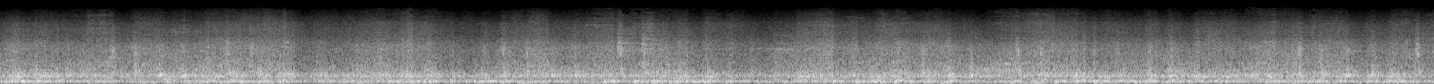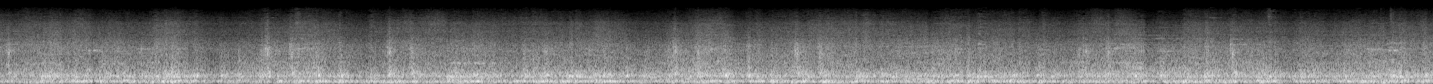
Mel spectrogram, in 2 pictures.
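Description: Freight train of ethanol tank cars rolling past close by: a steady, loud rumble of steel wheels on rail, with irregular clicks as the wheels cross rail joints and a faint wheel squeal now and then.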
